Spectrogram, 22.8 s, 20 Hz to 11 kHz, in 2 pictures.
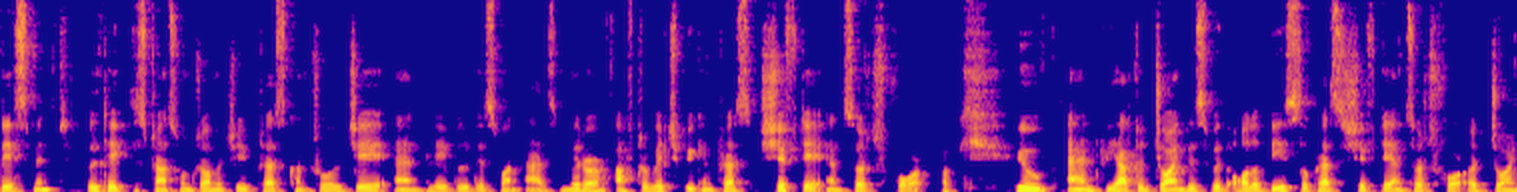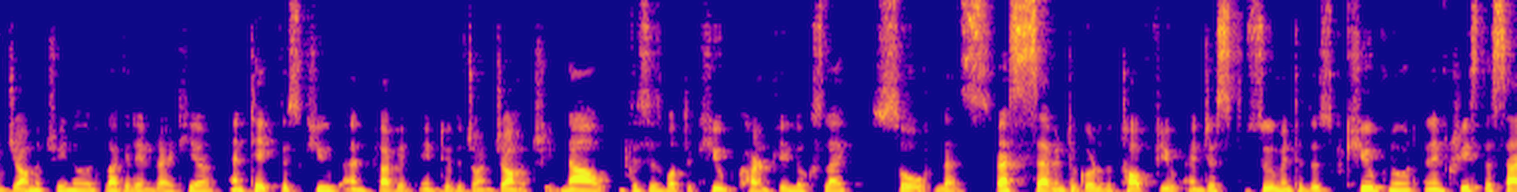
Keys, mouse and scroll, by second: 0.5 middle click, 2.5 ctrl+j, 3.6 click, 4.5 middle click, 4.5 scroll down 2, 5.0 middle click, 5.4 shift+a, 8.3 middle click, 9.7 shift+a, 13.0 click, 13.5-15.1 drag, 16.1-18.2 middle drag, 18.9 KP_7, 19.8 scroll down 2, 20.1-20.4 shift+middle drag, 20.6-20.9 scroll up 6, 21.5 middle click, 21.8 scroll up 2, 22.2-22.7 shift+drag.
